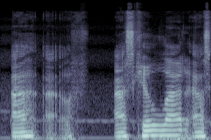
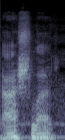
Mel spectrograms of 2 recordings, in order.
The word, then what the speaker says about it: Askeladd: was more so about Askeladd. I don't know how to say it in English. Askeladd. It's spelled Askeladd, but in the show they say Ashlad. But like with the Japanese pronunciation.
